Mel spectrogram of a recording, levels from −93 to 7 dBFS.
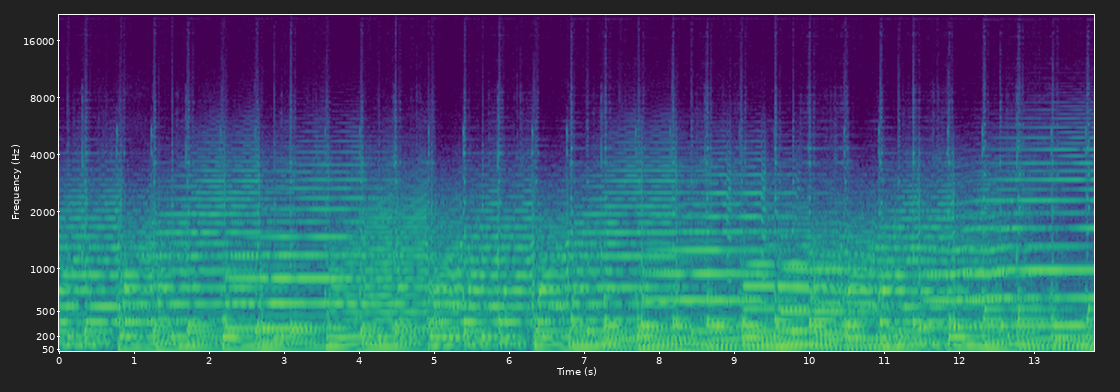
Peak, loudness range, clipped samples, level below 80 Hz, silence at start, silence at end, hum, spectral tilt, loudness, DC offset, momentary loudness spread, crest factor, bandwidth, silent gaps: -2 dBFS; 2 LU; under 0.1%; -26 dBFS; 0 s; 0 s; none; -8.5 dB/octave; -17 LUFS; under 0.1%; 3 LU; 14 dB; 7.4 kHz; none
